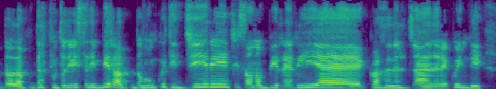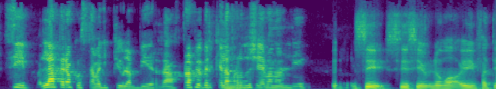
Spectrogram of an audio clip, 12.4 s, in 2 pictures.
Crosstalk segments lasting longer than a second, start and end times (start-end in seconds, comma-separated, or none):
none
